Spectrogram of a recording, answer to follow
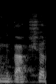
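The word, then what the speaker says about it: मिताक्षरा: मिताक्षर, हालांकि लिखते ये हैं लेकिन उच्चारण इसका मिताक्षर होगा।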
